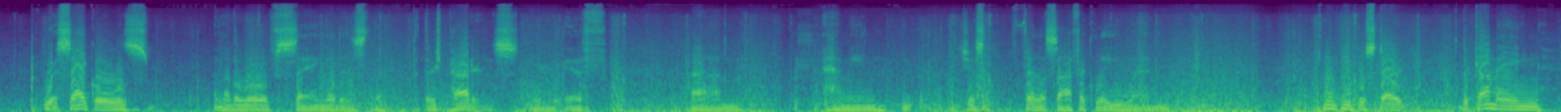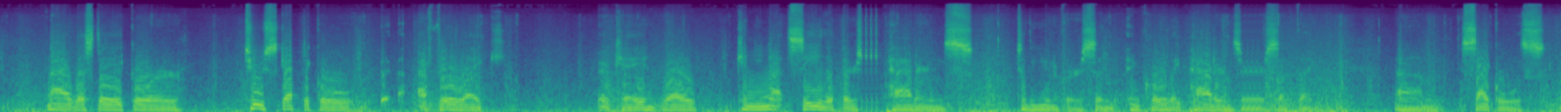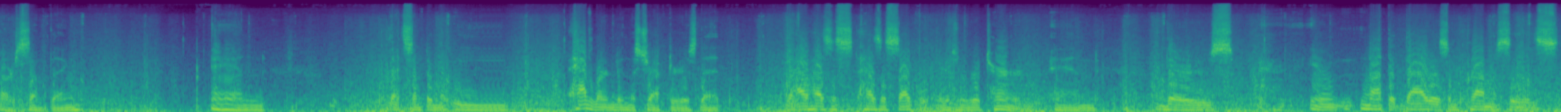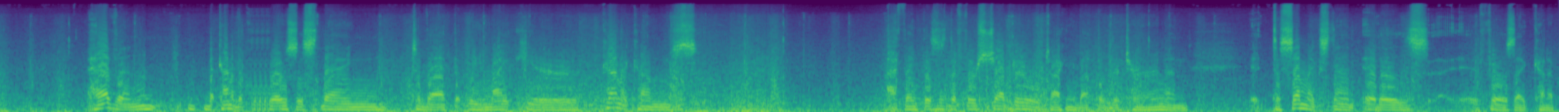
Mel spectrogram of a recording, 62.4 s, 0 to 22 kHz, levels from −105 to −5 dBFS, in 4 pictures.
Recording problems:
distortion; heavy; 17% of the sound clipped
wind noise on the microphone; heavy; 10 dB below the speech
uneven, jittery; strongly; from 16 to 49 s
audio stuttering; 4 times, first at 24 s

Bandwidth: 18.5 kHz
